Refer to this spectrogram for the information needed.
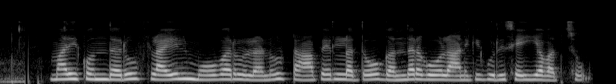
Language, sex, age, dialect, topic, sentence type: Telugu, female, 31-35, Telangana, agriculture, statement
